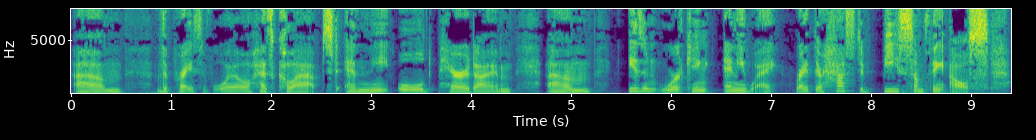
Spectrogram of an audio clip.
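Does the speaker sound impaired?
No.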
